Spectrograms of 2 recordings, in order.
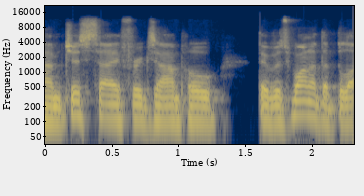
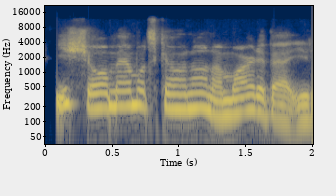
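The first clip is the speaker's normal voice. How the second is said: a mate's worried questions, pitched much higher; concerned mate; 9 semitones higher than usual. Retold or imitated. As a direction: lean in as the worried friend, voice up high. Caring mate asks about anxiety.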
